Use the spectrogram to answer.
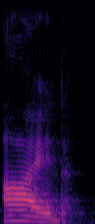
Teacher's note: So notice how soft that D is, I'd. But when I say it with a word after it, the sounds very much blend together.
